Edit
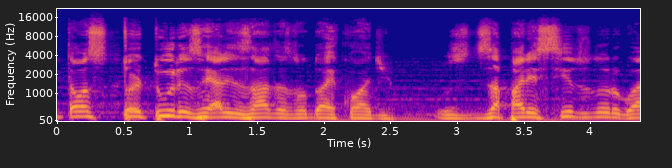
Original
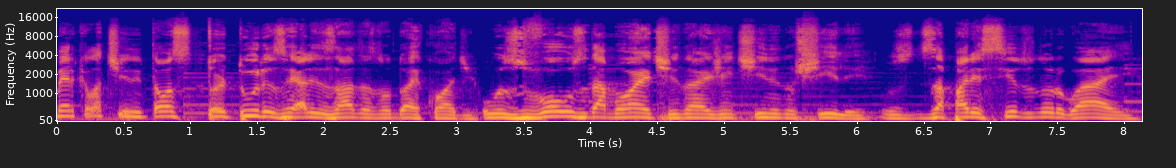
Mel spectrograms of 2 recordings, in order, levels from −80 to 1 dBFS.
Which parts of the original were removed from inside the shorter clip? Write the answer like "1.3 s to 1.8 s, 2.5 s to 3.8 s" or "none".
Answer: 3.2 s to 5.9 s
